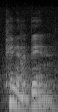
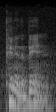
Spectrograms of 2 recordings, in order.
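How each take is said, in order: No difference in how they are said.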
